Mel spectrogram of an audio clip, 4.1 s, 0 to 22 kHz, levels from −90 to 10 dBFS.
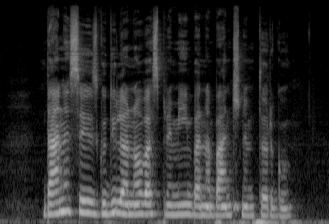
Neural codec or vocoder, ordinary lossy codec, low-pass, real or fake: vocoder, 48 kHz, 128 mel bands, Vocos; none; 19.8 kHz; fake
